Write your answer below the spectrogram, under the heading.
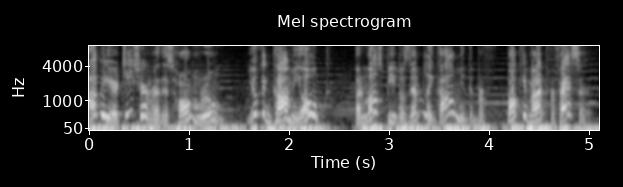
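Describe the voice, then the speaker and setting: A put-on character voice, extremely high-pitched and very fast, over clear background music. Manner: shaky, inconsistent voice.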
